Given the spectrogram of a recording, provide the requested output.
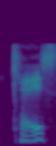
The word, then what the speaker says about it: Case: So let me turn now to Dave, David R. Case, that's how you pronounce the last name.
